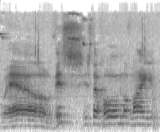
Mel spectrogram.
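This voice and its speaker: Guy doing a menacing theatrical villain, radio drama, highish swoopy voice, echoey and a little noisy. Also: lively intonation, takes it slowly. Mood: sinister nostalgia. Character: sinister, theatrical long-lost criminal nephew. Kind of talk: old-time radio theater acting. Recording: echoey, faintly noisy stage recording.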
